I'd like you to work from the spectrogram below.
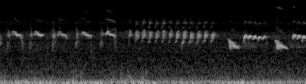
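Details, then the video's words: Bird singing in Savannah: a series of short, high chirped notes repeated about twice a second, then sharp descending whistled slurs near the end, over low rumbling background noise. "bird song in Savannah"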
